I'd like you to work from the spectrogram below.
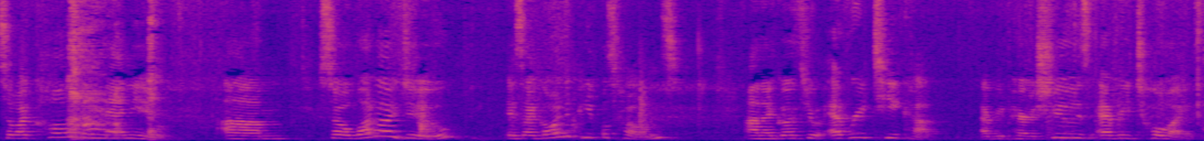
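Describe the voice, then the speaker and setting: A woman with a high pitch speaks at a moderate pace with lively intonation, amid noticeable background noise and audible room echo. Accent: Canadian. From Canada. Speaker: senior move manager. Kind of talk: sales presentation.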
